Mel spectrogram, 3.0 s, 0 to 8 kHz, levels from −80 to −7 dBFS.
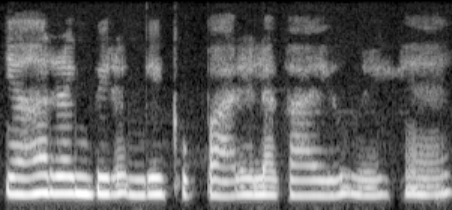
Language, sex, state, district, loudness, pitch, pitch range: Hindi, female, Rajasthan, Jaipur, -14 LUFS, 230 Hz, 225-240 Hz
